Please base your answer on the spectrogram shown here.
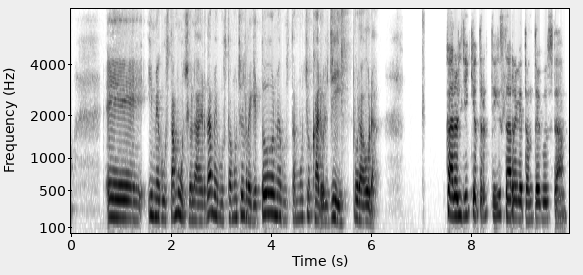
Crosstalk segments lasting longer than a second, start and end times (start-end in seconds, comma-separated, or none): none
